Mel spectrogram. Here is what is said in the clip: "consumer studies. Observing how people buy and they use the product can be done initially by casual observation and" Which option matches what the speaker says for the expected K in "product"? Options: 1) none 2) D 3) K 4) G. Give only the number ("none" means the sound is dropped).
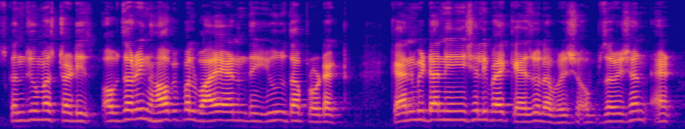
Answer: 3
